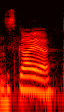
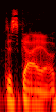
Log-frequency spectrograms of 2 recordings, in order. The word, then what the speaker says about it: Disgaea: Disgaea. – Disgaea, okay.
